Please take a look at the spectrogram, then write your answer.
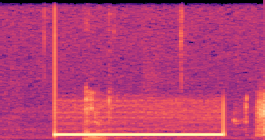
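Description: A telephone dial tone sounds while a call is placed to a phone, a single steady tone holding for about two seconds, loud and close, with faint room noise before and after.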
